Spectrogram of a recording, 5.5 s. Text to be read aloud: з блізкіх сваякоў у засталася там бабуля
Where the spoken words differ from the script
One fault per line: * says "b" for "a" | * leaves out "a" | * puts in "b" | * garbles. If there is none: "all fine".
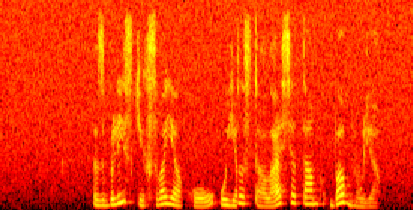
all fine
